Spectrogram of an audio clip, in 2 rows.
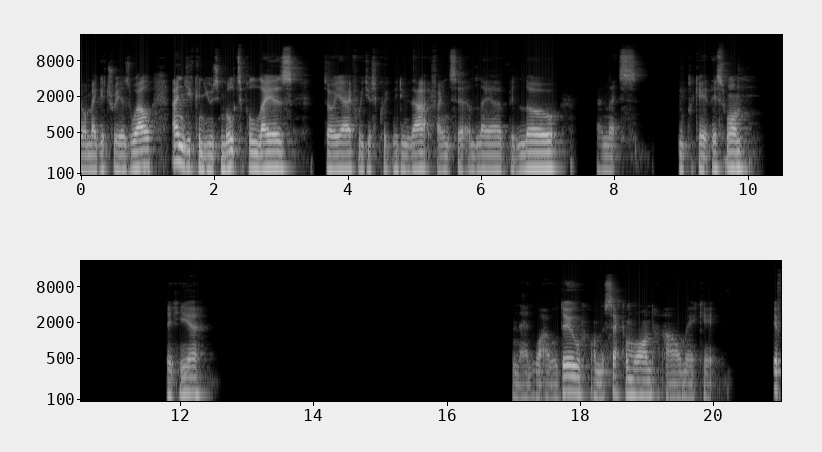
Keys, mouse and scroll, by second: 4.4 right click, 6.3 click, 8.5 click, 10.3 click, 12.0 click, 13.7-15.5 drag, 16.6 click, 19.0 right click, 20.2 click.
